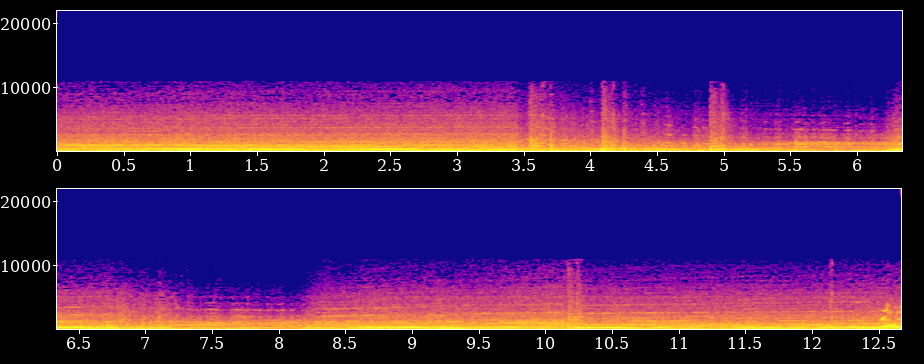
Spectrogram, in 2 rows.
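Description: A race car in Gran Turismo 7 holds a steady, droning engine note through gear changes and revs, with brief tire squeal as it slides across the track.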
